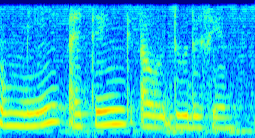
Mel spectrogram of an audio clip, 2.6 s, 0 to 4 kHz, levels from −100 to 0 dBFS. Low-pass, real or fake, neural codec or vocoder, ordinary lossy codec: 3.6 kHz; real; none; none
